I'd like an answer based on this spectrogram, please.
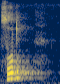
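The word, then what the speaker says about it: should: सकता था सकता था शड एस एच ओ डी शुड तो य साइलेंट रहता है शड शड मतलब चाहिए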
